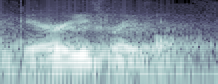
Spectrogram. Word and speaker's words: Gary Gravel: John Carter Mars, Gods of the Forgotten by Gary Gravel. It's spelled like Geary Gravel, but it's Gary Gravel, it's pronounced.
